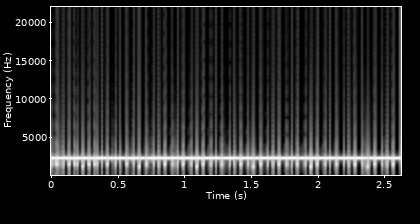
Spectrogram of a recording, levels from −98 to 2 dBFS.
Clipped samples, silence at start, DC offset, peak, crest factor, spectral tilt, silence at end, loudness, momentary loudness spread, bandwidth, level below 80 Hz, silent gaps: under 0.1%; 0 s; under 0.1%; 0 dBFS; 4 dB; -1 dB/octave; 0 s; 0 LUFS; 0 LU; 5.4 kHz; -56 dBFS; none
